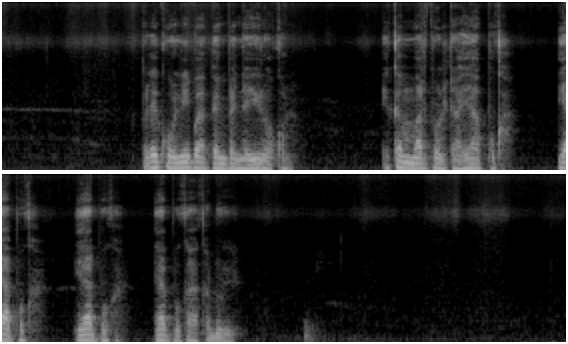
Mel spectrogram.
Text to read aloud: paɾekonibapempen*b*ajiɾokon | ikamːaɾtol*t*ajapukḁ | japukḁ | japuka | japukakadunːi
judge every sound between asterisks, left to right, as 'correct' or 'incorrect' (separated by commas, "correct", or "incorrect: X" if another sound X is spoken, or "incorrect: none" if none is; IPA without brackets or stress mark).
incorrect: d, correct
